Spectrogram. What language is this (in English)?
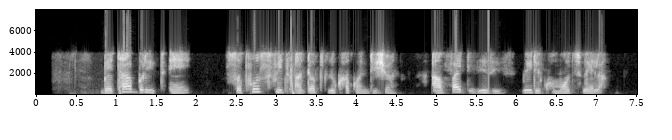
Nigerian Pidgin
